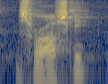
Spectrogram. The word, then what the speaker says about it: Swarovski: Is that how it's pronounced? Or Swarovski? – Oh, yes.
